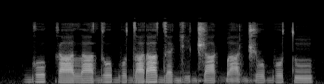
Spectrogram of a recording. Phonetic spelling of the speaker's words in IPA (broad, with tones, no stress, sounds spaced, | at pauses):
ɡ o˦ k a˧ l a˧ d o˦ b o˧ d a˧ ɾ a˦ d ɛ˧ ɡ i˨ d͡ʒ a˧ ɡ͡b a˨ d͡ʒ o˧ b o˦ t ũ˦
